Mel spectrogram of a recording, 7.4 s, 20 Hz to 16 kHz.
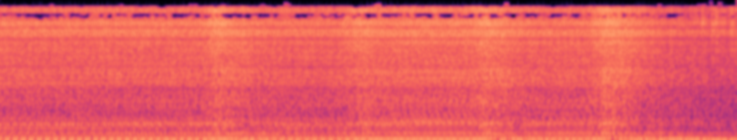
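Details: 1973 Chevy Nova carbureted V8 with Street Demon 750 carb (replacing EFI), cold after sitting a few days: lopes unevenly with a deep throb, surging and sagging every second or two. Rough cold idle, hard to start; carb cold-start settings need adjusting.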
